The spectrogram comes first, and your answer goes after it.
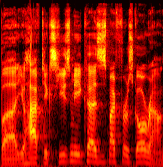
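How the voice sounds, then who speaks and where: With an American accent, a man talks in a bright, sharp tone with vocal fry. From US, upstate New York (Buffalo). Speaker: YouTuber, software reviewer. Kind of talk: casual screen-recorded tutorial. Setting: home apartment office. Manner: animated.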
